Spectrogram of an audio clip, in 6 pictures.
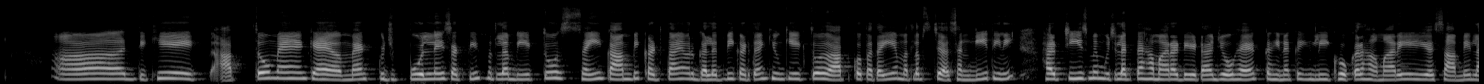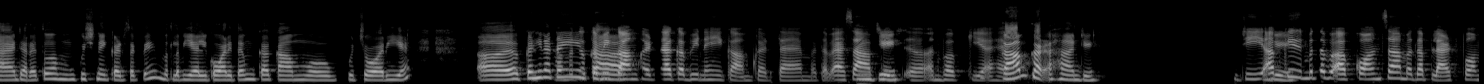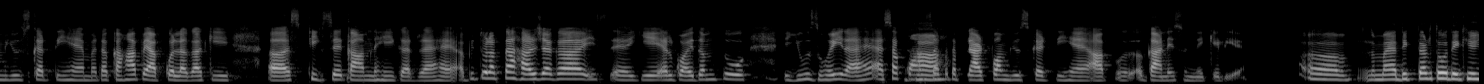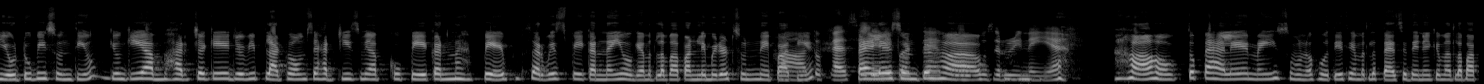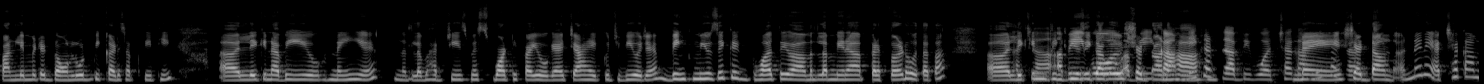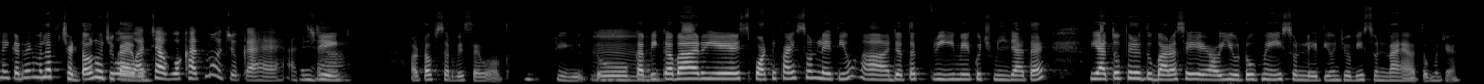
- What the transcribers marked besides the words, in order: in English: "लीक"; in English: "एल्गोरिदम"; in English: "प्लेटफॉर्म यूज़"; in English: "एल्गोरिदम"; in English: "यूज़"; in English: "प्लेटफ़ॉर्म यूज़"; in English: "प्लेटफ़ॉर्म्स"; in English: "पे"; in English: "सर्विस"; in English: "अनलिमिटेड"; unintelligible speech; chuckle; in English: "अनलिमिटेड"; in English: "प्रिफर्ड"; in English: "शट डाउन"; in English: "शट डाउन"; in English: "शट डाउन"; in English: "आउट ऑफ सर्विस"; tapping; in English: "फ़्री"
- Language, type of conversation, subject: Hindi, podcast, संगीत चुनते समय आपका मूड आपके चुनाव को कैसे प्रभावित करता है?
- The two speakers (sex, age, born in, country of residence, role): female, 25-29, India, India, guest; female, 35-39, India, India, host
